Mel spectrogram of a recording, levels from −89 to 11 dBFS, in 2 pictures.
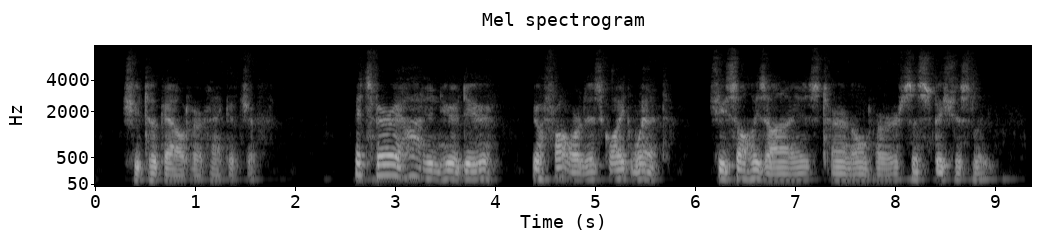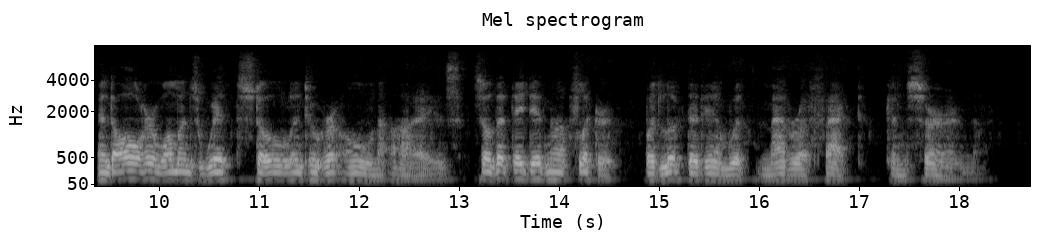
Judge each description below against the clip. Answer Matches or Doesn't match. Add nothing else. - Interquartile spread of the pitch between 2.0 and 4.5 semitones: Matches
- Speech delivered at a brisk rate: Doesn't match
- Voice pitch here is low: Matches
